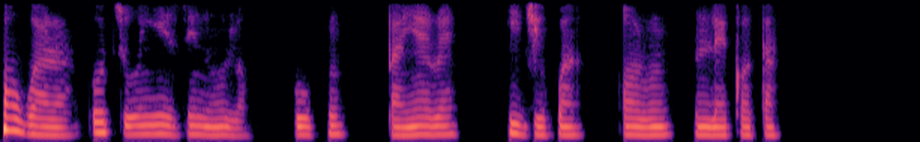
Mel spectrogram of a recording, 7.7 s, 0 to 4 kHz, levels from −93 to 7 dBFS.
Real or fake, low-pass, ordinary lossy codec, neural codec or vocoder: real; 3.6 kHz; none; none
